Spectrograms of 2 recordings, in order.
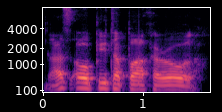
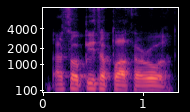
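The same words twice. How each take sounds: The two takes are said the same way.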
